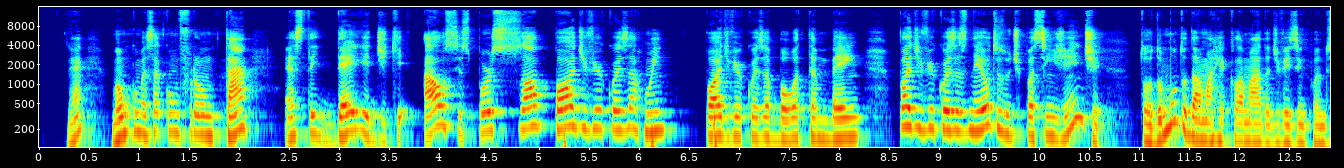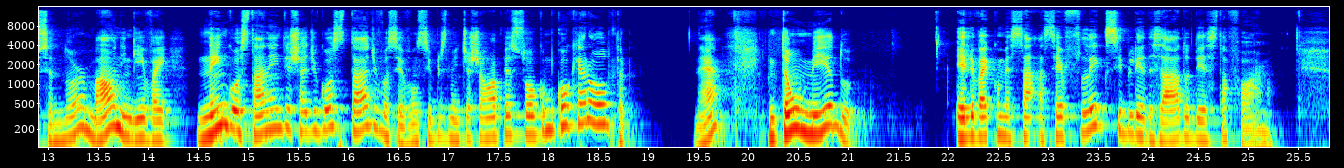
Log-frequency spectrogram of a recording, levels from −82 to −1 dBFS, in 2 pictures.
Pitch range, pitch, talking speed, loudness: 140-190 Hz, 160 Hz, 165 wpm, -20 LUFS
